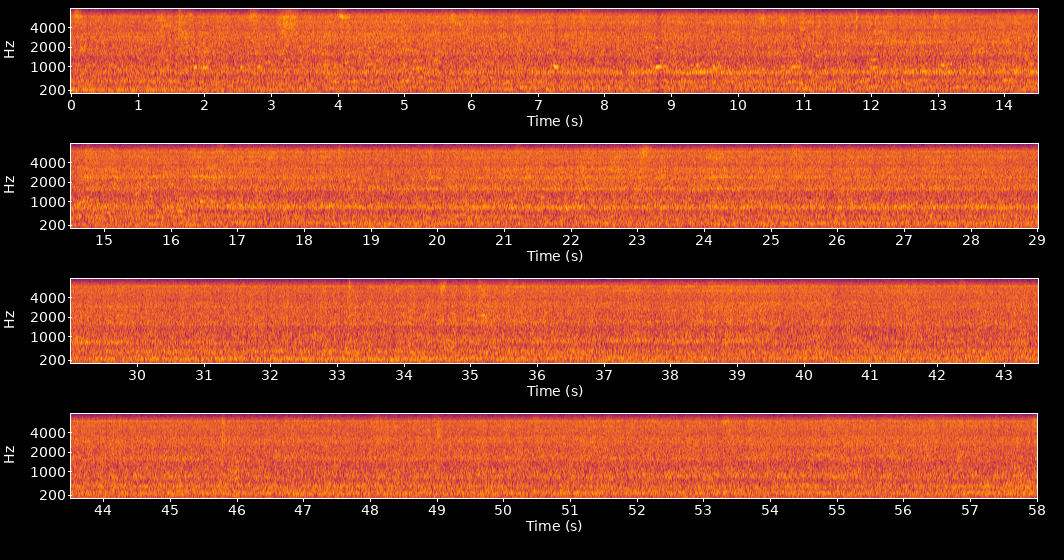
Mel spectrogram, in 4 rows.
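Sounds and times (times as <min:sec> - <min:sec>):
train wheels rumbling: 0:00.0 - 0:58.0.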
